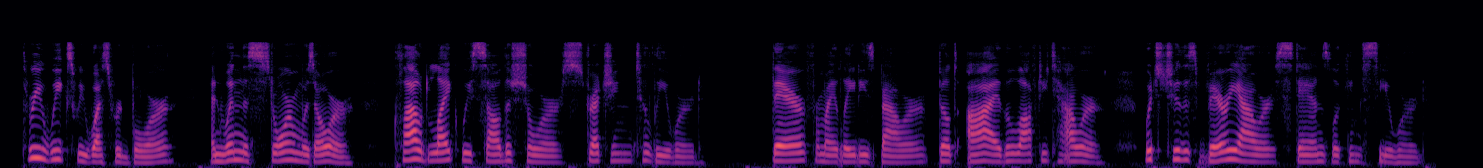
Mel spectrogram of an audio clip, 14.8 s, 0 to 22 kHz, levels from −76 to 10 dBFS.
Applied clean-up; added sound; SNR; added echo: none; none; none; none.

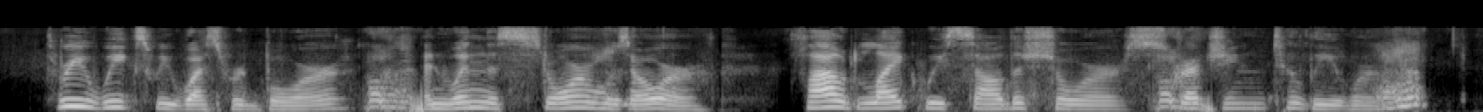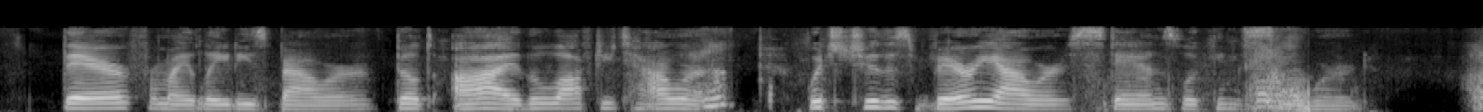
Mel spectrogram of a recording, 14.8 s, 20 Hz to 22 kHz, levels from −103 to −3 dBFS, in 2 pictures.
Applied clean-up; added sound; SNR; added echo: neural mask model Resemble Enhance denoiser.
